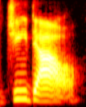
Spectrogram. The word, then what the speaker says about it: Tri Dao: It's G Dao. It's, but it's spelled T-R-I-D-A-O.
